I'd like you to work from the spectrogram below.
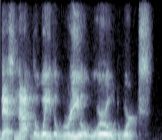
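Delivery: very slow, deliberate, emphatic delivery.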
